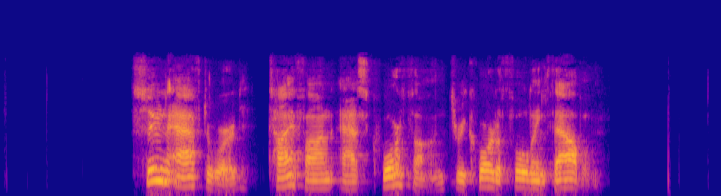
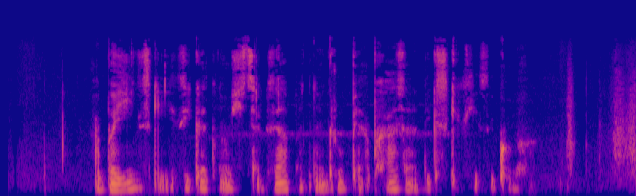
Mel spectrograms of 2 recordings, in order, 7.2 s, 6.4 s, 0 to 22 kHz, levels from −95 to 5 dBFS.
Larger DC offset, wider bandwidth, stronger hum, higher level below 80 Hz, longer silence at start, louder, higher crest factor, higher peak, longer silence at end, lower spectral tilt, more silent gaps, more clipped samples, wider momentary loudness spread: neither; second, 7.8 kHz vs 11.5 kHz; neither; about the same, -64 dBFS vs -60 dBFS; first, 1.35 s vs 0.95 s; first, -19 LUFS vs -41 LUFS; second, 18 dB vs 24 dB; first, -2 dBFS vs -18 dBFS; first, 1.3 s vs 0 s; about the same, -4.5 dB/octave vs -4 dB/octave; first, 2.63-2.68 s vs none; neither; second, 12 LU vs 19 LU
